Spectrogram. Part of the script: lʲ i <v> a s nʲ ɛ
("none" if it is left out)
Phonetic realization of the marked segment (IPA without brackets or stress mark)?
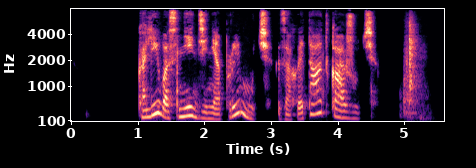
v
